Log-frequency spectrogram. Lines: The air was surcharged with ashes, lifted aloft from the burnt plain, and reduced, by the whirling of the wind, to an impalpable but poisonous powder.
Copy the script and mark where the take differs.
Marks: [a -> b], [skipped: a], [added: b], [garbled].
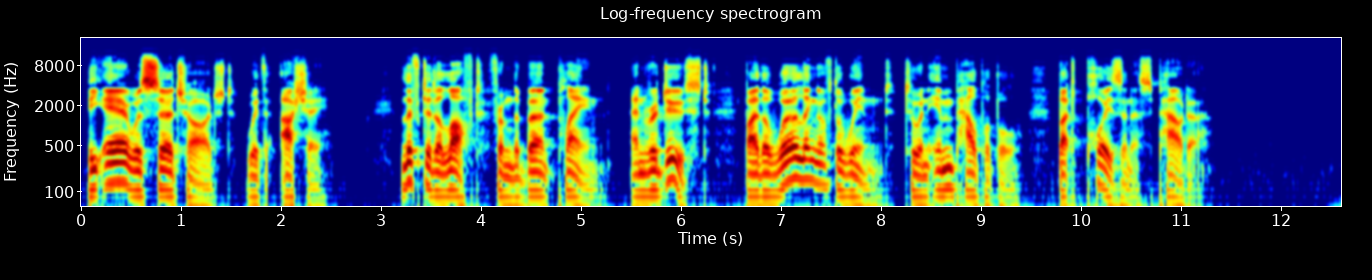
The air was surcharged with [ashes, -> ashe] lifted aloft from the burnt plain, and reduced, by the whirling of the wind, to an impalpable but poisonous powder.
